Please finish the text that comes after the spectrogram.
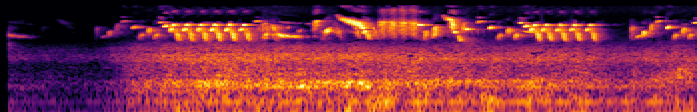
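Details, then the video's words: Goldfinch singing in a cherry tree at the bottom of a garden: a fast, high, twittering song of tinkling trills and buzzy notes, continuous after a quiet first second, with a steady low background hum. "Singing Goldfinch"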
